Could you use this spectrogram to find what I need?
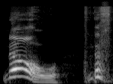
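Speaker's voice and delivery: squeaky high flustered backpedal, mocking him; mocking Doctor Greer. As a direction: play him as a panicky liar scrambling to reassure. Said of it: "And he's like".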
